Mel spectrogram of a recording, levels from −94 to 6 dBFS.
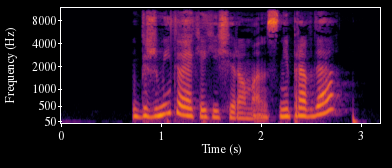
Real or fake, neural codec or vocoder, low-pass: real; none; 10.8 kHz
